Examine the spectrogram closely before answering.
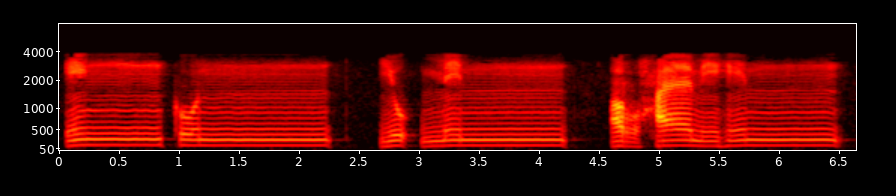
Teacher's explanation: لابد إذا وقفت عليها أو إذا وصلت أن تغن النون المشددة · Term: الغنة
